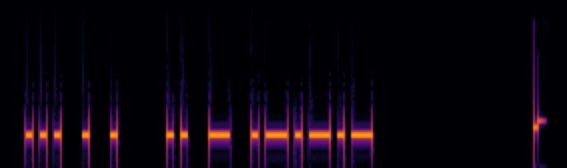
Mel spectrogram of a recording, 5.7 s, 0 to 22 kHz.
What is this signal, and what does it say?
Morse code, heard as a keyed tone, about 17 wpm, 700 Hz. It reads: SEE IT.
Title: A Sound Of Thunder 17wpm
